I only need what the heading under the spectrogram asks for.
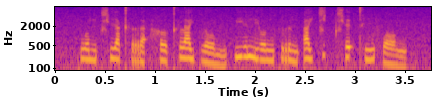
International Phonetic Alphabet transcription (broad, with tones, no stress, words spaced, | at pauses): kwo˧mt͡ɕʰi˧a̯kʰra˨˩ʔ hɤː˨˩kʰla˧j plo˨˩m | ji˥˩njɤː˧ŋ krɯ˩˦ŋʔa˧jt͡ɕe˥˩k̚ t͡ɕʰe˥˩ʔtʰiː˦˥ fɔː˨˩ŋ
